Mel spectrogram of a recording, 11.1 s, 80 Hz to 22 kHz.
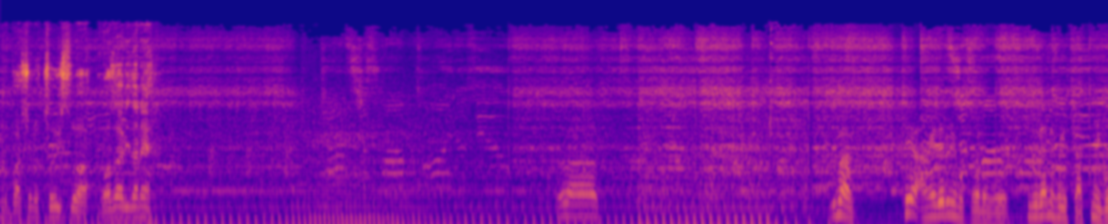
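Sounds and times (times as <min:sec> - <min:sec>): motorcycle engine running slowly: 0:00.0 - 0:08.8
background music: 0:00.0 - 0:11.0.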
